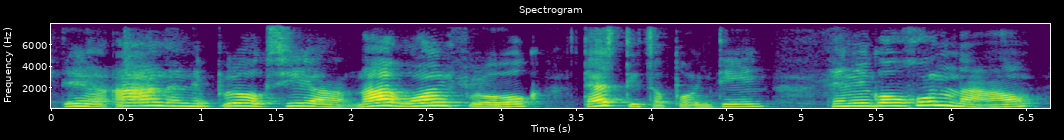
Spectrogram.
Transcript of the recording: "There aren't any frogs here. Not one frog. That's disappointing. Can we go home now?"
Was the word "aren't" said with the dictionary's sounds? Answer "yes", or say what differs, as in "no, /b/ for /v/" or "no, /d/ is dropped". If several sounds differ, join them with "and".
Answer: no, /t/ is dropped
